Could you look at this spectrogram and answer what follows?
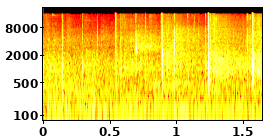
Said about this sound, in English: Oh yeah, that's good news. You can feel free to clap.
